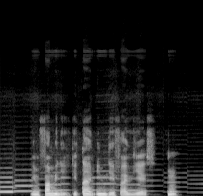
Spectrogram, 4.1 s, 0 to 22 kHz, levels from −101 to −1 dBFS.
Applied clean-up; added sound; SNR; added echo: neural mask model RNNoise.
